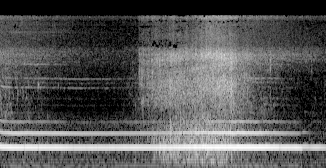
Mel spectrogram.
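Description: A voice toning one long, steady sustained note that holds at a single pitch throughout, with soft waves washing underneath.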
